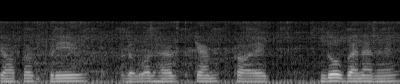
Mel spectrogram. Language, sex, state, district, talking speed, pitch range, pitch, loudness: Hindi, male, Bihar, Darbhanga, 165 wpm, 135-145 Hz, 140 Hz, -27 LUFS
